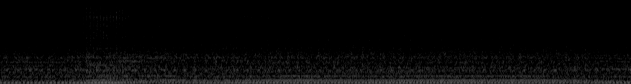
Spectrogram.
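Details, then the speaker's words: 1972 Ford 3400 backhoe tractor, diesel, after restoration: steady, even low idle with a smooth regular beat, no knocks or misses; engine sounds healthy. "Got the tires back on it to see if it would drive around and make sure there was no other major components or loud knocking noises or anything of that sort. And here's what she sounds like now."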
